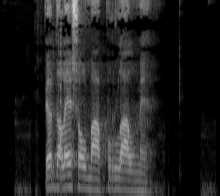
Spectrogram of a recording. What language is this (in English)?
Mari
